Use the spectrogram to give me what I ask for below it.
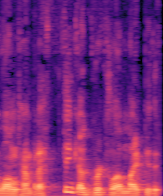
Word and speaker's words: Agricola: that in my mind, I always pronounced it Agricola, rhymes with rock and rolla.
